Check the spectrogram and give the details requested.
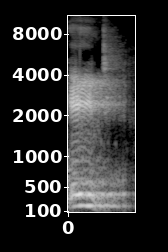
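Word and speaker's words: ate: মানে ধরলো, অ্যান্ড এবং এইট এটা উচ্চারণ হবে American pronunciation, এইট, এইট, এইট ধরে ফেললো, কাদের খেয়ে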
